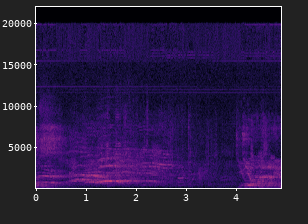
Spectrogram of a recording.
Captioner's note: audience applauding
